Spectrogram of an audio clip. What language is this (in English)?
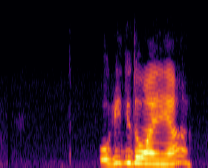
Punjabi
